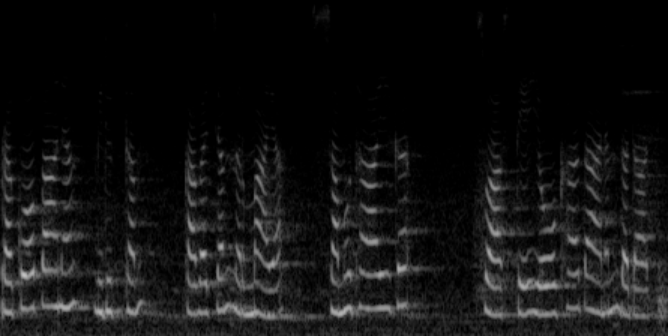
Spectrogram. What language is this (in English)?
Sanskrit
